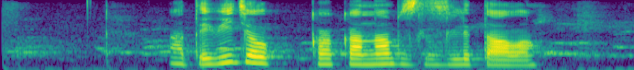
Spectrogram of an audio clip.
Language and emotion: Russian, neutral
